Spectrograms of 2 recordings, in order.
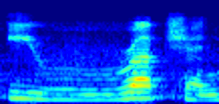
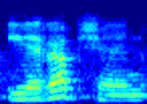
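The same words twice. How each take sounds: First: The R sound is pronounced clearly. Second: The R sound is pronounced poorly. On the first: The speaker calls it right. "except for the R sound, is eruption" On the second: The speaker calls it wrong. "not eruption"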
